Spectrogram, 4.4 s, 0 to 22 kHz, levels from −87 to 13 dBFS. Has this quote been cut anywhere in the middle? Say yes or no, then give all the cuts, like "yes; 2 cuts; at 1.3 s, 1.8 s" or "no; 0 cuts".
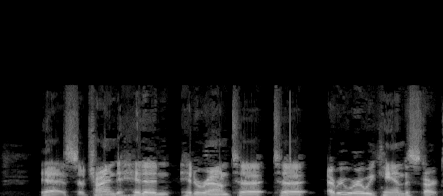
yes; 1 cut; at 2.7 s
